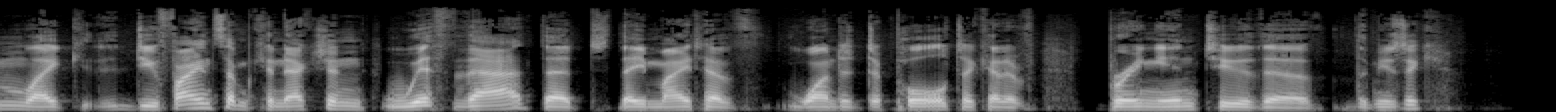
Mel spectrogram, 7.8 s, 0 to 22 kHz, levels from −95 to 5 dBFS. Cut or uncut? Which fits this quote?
cut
